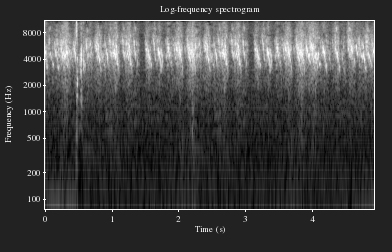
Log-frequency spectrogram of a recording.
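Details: Calls of young sparrows, played to draw birds down to glue traps. Rapid bursts of thin, high chirps tumble over one another, with a few short gaps and some clicking.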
